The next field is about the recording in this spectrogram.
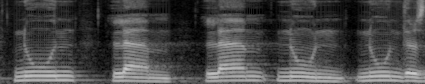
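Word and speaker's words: نون: from the nose meme noon noon is actually pronounced from the tip of the tongue when they hit you see the upper incisors behind them a little bit noon noon it's below below the the lamb articulation point noon lam lam noon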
